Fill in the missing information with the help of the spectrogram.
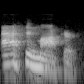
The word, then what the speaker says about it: Assenmacher: And it's goofy to say, but my honorable mention will be Paul Assenmacher. Did wow. – I say that right? – You did. – Good old Assenmacher. – Well, maybe it's a little softer on the S.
